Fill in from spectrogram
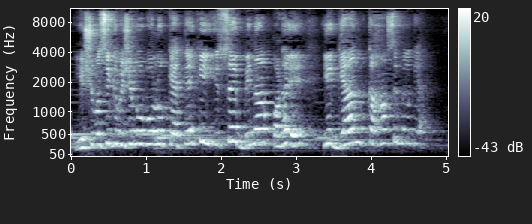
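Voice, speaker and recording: A man's extremely high-pitched voice at a moderate pace, with fairly even intonation and music in the background. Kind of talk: Hindi Bible sermon delivered to a congregation. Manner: earnest, preaching style.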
